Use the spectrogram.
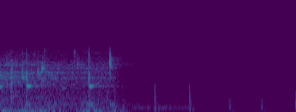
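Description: Water dripping inside a Minecraft cave: a watery splash fades out, then single faint drips fall at spaced intervals in a quiet space.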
